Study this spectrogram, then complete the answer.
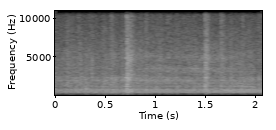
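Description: Train rolling along rails with a steady broadband rumble and a sustained tonal hum, plus a couple of sharp clacks, loud and continuous.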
